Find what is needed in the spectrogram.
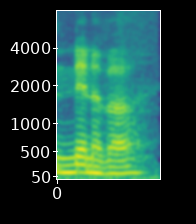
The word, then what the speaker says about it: Nineveh: I think it's pronounced Nineveh.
